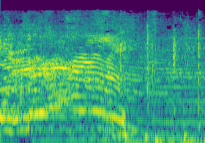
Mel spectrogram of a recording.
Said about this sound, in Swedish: vad vi är värda en applåd och tuta. Det tycker jag definitivt att vi är, så här kommer den. applåd!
